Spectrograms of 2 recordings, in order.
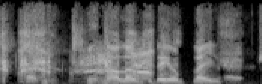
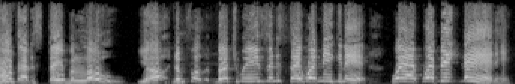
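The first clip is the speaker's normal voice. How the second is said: demanding followers; 9 semitones higher than usual. Retold or imitated. Voicing followers demanding Negan.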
